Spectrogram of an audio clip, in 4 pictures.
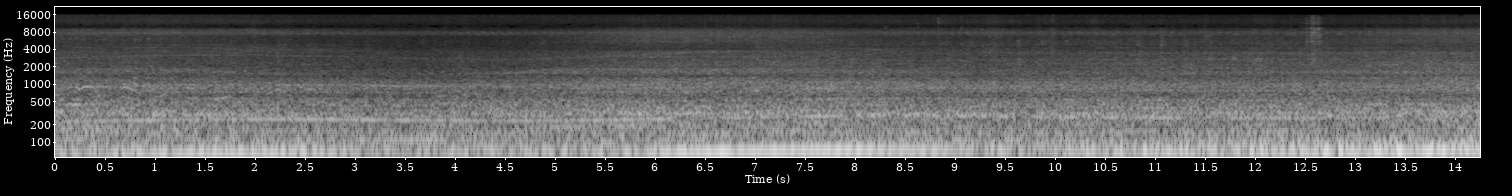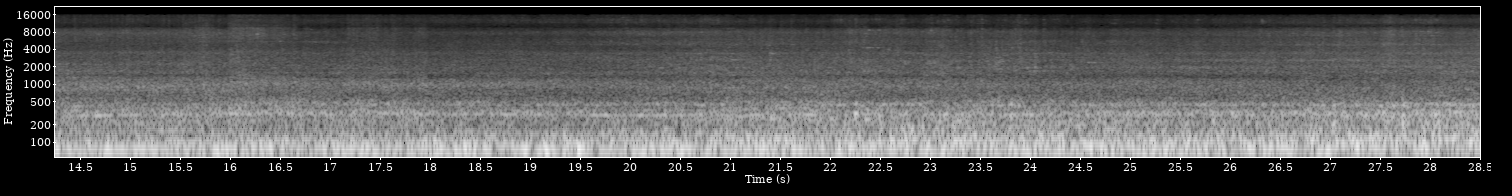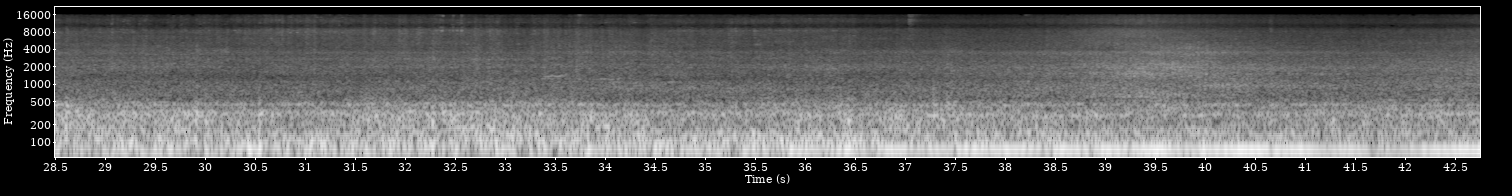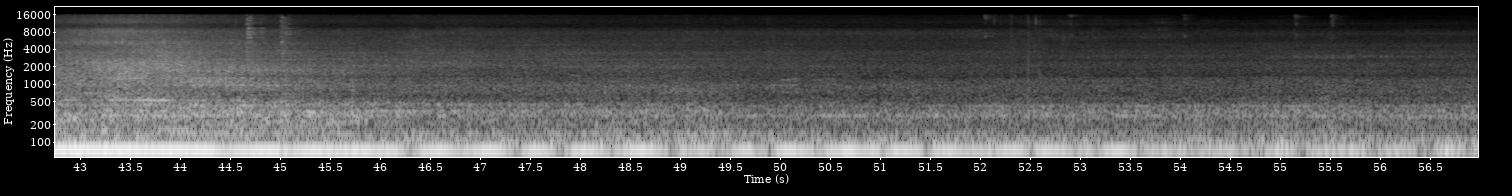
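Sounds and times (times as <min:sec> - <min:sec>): train carriages rumbling on rails: 0:00.0 - 0:56.9.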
